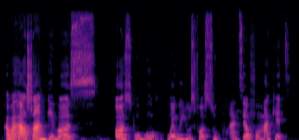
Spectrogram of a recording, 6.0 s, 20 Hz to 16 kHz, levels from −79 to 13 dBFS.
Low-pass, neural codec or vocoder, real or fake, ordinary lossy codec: 14.4 kHz; none; real; none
